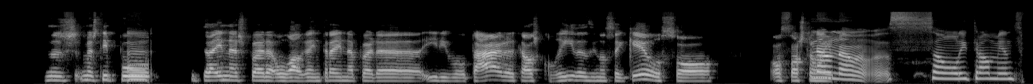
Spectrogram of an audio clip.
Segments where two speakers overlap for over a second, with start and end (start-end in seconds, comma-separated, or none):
none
